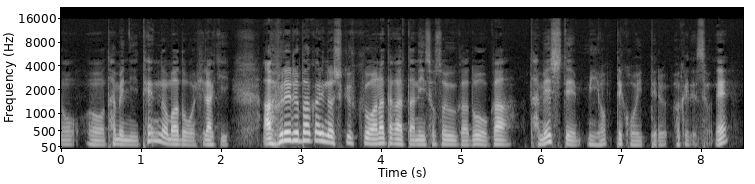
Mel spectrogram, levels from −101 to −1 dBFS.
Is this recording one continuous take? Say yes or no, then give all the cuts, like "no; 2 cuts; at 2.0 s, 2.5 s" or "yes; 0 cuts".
no; 1 cut; at 6.9 s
